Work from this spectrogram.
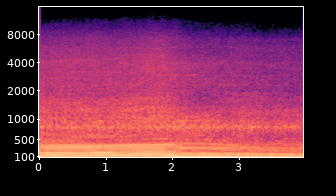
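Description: A Ducati moped engine idles roughly, with water in one cylinder, on a Brooklyn street: a loud, close, uneven chugging with a lumpy, stuttering pulse that shifts pitch slightly midway and keeps running without a break.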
